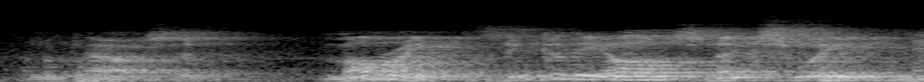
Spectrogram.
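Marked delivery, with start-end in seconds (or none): 1.1-3.0 higher, louder punchline comeback; exasperated retort. Acted. Parrot answers its furious owner, exasperated retort. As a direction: set the owner straight, raised pitch and volume.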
